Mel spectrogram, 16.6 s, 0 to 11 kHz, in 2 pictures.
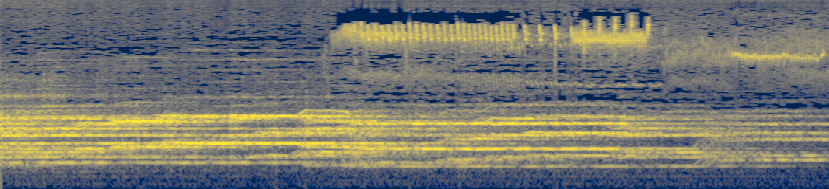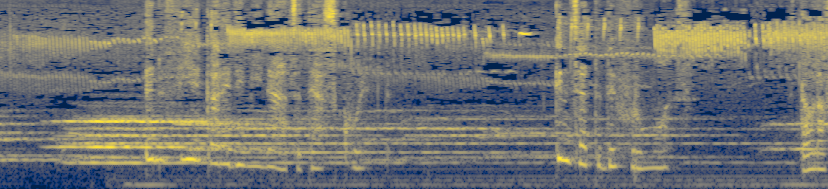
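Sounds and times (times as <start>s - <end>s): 
steady background of sustained tonal sound: 0.0s - 16.5s
small bird singing and chirping in quick high trills: 3.3s - 16.5s
speech: 14.4s - 15.0s.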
